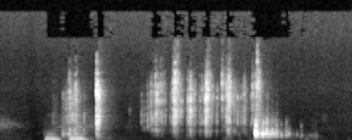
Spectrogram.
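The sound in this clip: Dice rolled for a tabletop role-playing check of wits and occult: a short voice comes first, then a quick run of light clicking rattles lasting about a second.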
